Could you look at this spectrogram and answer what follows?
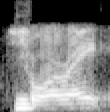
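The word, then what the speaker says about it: soirée: Yeah, I think your surprise picture, whatever, is a Swaree Cowie. – Say it again. – Oh, I'm not personal. I don't know about the pronunciation. Swaree, S-O-I-R-E-E. – You got it.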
